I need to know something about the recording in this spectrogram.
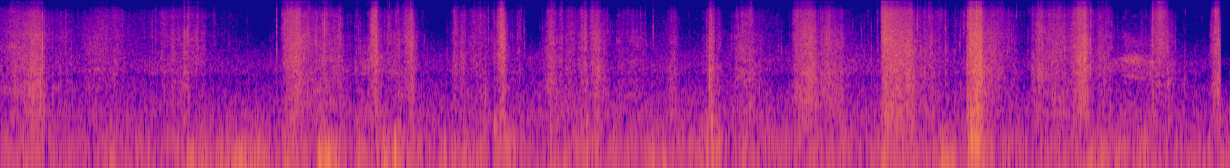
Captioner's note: wind blowing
